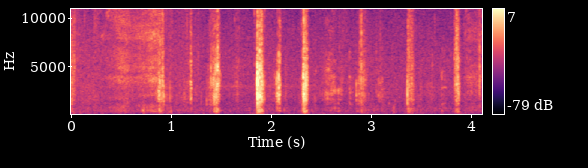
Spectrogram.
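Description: Sharpened hardwood digging stick jabbing and scraping into wet, muddy soil, a string of short irregular crunches and scrapes as the ground is broken up.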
